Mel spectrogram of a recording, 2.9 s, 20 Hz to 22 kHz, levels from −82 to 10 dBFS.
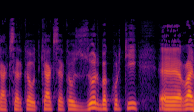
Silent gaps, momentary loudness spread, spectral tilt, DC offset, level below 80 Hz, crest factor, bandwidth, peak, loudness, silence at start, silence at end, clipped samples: none; 10 LU; -6.5 dB/octave; under 0.1%; -64 dBFS; 20 dB; 11.5 kHz; -2 dBFS; -22 LUFS; 0 s; 0 s; under 0.1%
